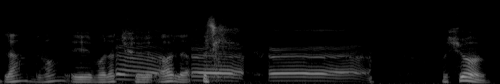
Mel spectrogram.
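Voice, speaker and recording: A man's voice: fairly high pitch, expressive, drawn-out words, a loud crowd. A man playing an online game, chatting casually and slipping into improvised roleplay.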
